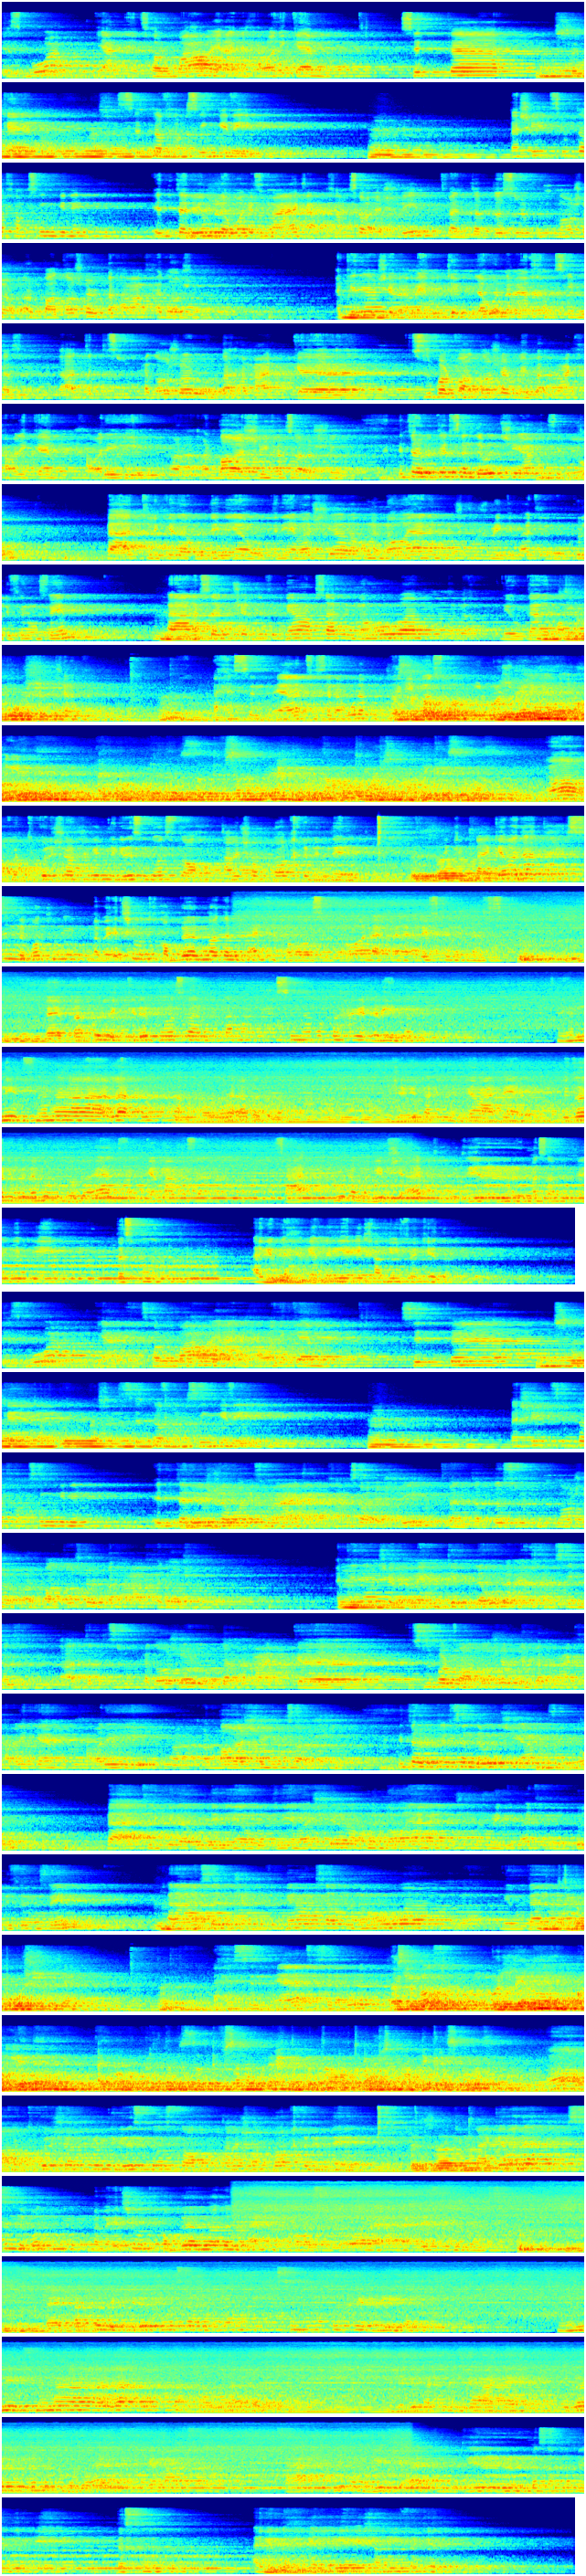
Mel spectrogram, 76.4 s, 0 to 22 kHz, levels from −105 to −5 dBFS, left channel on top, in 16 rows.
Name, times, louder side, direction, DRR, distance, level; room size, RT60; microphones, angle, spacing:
voice 1, 0.0-2.7 3.3-4.2 4.6-5.2 5.9-6.9 9.0-10.3 10.8-16.0 17.2-22.2 22.4-34.1 34.8-39.0 40.0-43.3 47.5-50.9 51.5-56.8 57.7-60.7 61.9-64.4 65.3-68.7 69.2-72.2 72.6-73.0 73.7-75.4, left 1 dB, 25° left, 0 dB, 0.9 m, -32 dB
voice 2, 4.4-5.9 6.2-6.3 7.8-8.0 11.0-11.2 17.1-17.3 34.7-34.9 37.8-38.6 39.5-39.7 41.4-41.9 42.2-47.1 51.1-51.5 56.8-56.9 57.2-57.5 73.8-74.0, equal, 70° right, -6 dB, 2.4 m, -24 dB
sound 1, 39.1-51.2, equal, 10° left, 0.4 m, -44 dB
sound 2, 54.4-70.3, right 3 dB, 30° right, 0.7 m, -42 dB
sound 3, 63.5-73.5, left 4 dB, 80° left, 0.5 m, -36 dB
15.0 x 7.7 x 3.8 m, 2.6 s
head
